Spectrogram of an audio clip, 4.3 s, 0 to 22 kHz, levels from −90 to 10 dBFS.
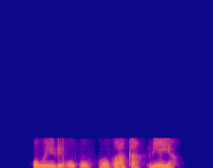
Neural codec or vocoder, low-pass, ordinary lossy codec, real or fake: codec, 16 kHz in and 24 kHz out, 0.6 kbps, FireRedTTS-2 codec; 7.2 kHz; AAC, 16 kbps; fake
